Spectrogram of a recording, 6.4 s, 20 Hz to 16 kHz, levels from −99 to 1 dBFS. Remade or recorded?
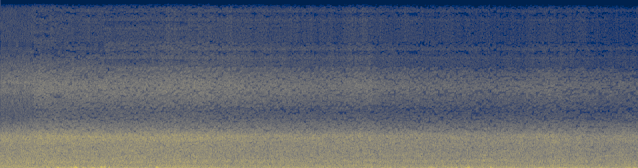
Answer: recorded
